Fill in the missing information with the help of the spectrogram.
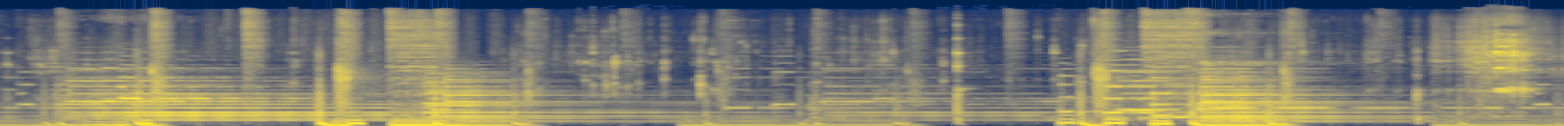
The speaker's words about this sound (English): And then you pour that into an ice-filled rocks glass.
